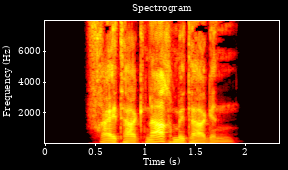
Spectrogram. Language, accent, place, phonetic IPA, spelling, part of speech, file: German, Germany, Berlin, [ˈfʁaɪ̯taːkˌnaːxmɪtaːɡn̩], Freitagnachmittagen, noun, De-Freitagnachmittagen.ogg
- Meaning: dative plural of Freitagnachmittag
